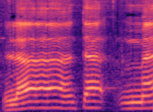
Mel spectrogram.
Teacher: Hukum ishmam ni kita kena muncungkan dua bibir serta dengung dua harakat.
